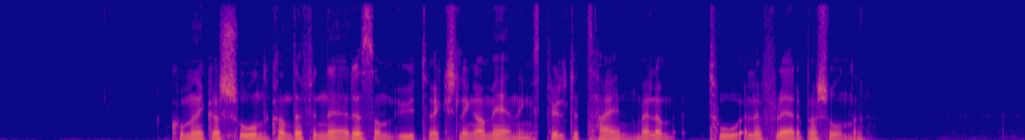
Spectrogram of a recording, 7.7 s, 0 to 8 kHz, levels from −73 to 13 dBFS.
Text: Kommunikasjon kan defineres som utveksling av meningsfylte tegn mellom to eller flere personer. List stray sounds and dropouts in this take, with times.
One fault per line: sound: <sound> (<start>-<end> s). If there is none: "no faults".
sound: dropout (4.0-4.1 s)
